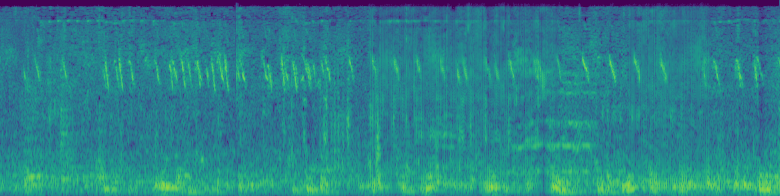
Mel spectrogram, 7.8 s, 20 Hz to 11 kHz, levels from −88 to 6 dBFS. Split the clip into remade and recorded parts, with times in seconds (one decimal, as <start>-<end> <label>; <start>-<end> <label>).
0.0-3.7 recorded; 3.7-5.6 remade; 5.6-6.3 recorded; 6.3-7.1 remade; 7.1-7.8 recorded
